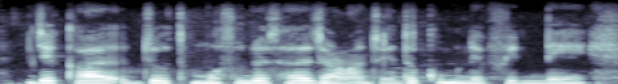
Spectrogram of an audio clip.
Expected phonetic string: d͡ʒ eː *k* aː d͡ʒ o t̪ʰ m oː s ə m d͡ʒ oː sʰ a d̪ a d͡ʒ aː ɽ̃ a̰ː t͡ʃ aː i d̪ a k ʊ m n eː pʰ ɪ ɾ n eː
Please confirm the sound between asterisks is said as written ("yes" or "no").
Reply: yes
